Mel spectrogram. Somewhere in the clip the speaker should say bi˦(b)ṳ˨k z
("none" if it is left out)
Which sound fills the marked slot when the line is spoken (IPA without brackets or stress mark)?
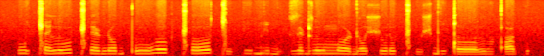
b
